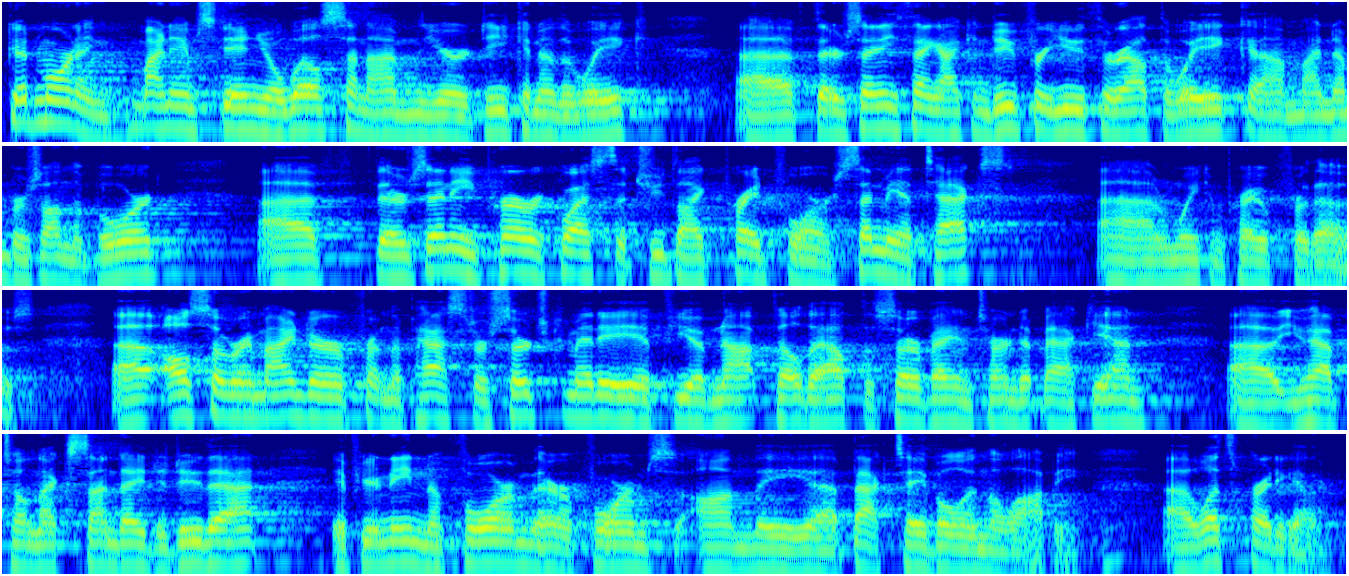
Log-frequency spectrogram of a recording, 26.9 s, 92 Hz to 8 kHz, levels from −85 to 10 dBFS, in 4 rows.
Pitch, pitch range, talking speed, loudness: 125 Hz, 115-135 Hz, 230 wpm, -34 LUFS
